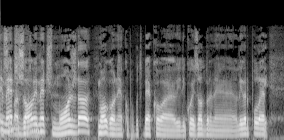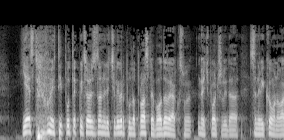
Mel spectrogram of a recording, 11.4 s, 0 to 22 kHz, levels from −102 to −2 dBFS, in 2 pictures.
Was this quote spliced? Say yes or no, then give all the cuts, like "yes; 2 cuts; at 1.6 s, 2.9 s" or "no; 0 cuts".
yes; 4 cuts; at 2.0 s, 3.7 s, 5.3 s, 9.5 s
